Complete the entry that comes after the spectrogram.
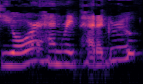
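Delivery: loud, high, rising disbelief; astonished question. Acted. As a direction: ask it in sudden amazement. Boy realises who man is.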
